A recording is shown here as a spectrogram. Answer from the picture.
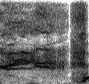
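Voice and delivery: very high drawn-out squeal; comic shriek. Acted. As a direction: cap the rant with a piercing mock shriek. Shriek capping the protest.

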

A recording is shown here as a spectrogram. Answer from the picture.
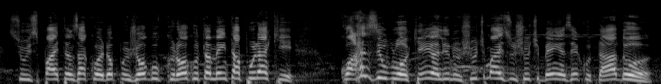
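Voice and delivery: ordinary talk

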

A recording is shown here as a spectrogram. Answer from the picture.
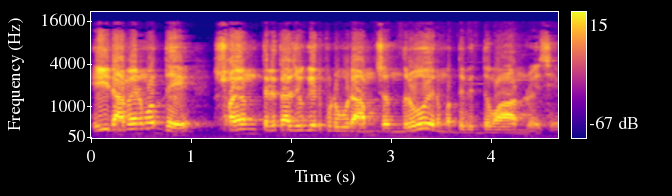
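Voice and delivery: usual speaking voice

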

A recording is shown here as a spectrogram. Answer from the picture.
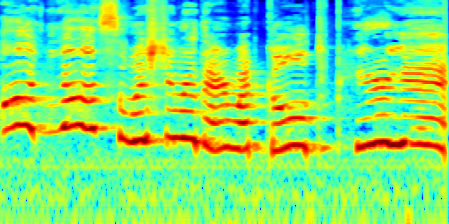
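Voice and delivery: high excited squeal. Real, not acted. Gamer squealing over the game wife, high and thrilled.

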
